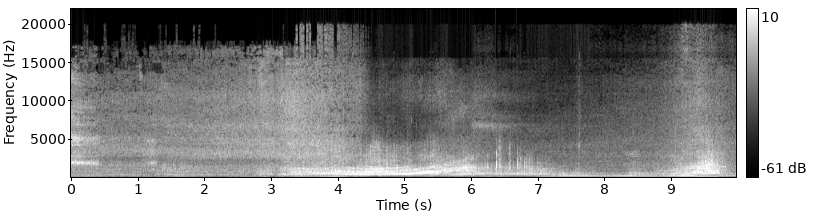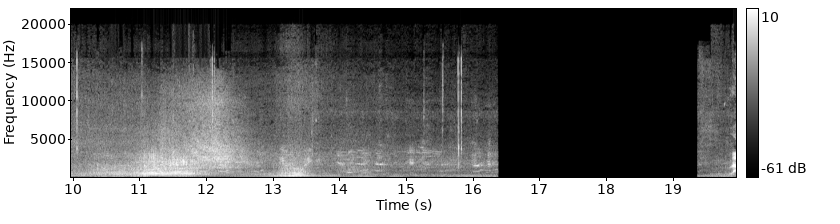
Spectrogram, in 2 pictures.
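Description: A Genesis car revs hard with loud, throaty engine surges and sharp backfire pops, heard close up with voices mixed in, then cutting to a brief silence before the sound returns.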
